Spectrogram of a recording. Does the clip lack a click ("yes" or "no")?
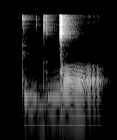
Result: no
